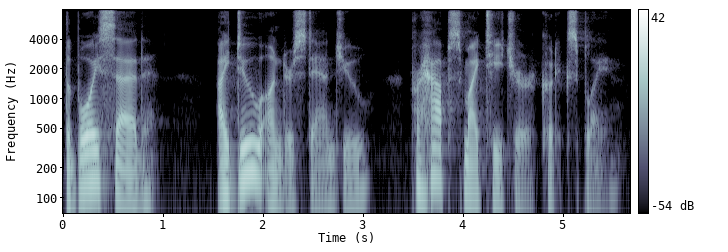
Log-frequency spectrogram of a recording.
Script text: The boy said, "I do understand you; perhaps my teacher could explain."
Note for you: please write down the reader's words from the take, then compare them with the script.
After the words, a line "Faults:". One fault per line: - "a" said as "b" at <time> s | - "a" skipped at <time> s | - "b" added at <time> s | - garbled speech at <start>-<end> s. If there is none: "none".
The boy said, "I do understand you; perhaps my teacher could explain."
Faults:
none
